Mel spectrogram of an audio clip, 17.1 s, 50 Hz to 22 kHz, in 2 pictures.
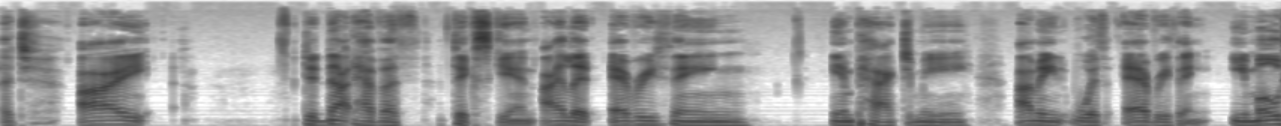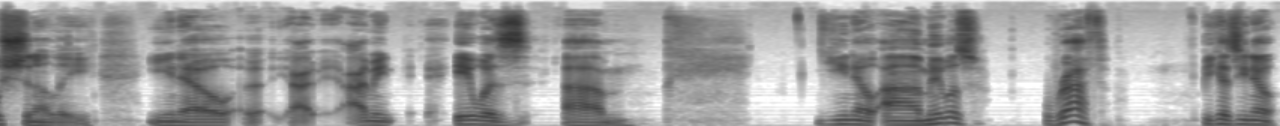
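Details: Adult male medical student who stutters overtly with blocks, facial tension and eye squeezing, more pronounced from about age 6 or 7, with his mother and uncles also stuttering; stuttering.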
